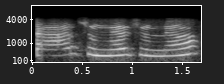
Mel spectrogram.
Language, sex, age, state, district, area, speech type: Marathi, female, 45-60, Maharashtra, Thane, urban, conversation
